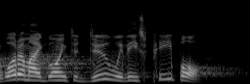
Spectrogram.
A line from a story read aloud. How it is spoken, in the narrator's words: cried out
